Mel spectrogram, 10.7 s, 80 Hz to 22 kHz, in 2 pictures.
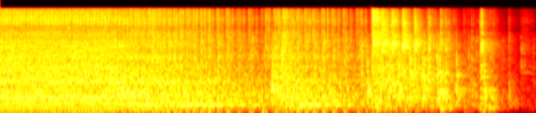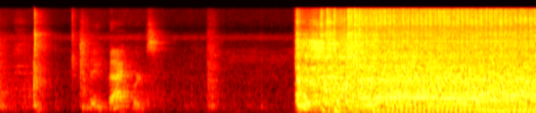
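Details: MTD Craftsman LT1500 riding mower with a swapped-in new engine, after bending the governor: steady small single-cylinder running dips for a few seconds, then recovers even and smooth at a settled speed; normal running.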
